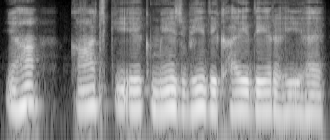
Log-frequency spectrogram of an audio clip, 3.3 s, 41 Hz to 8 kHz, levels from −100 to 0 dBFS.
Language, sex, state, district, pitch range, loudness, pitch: Hindi, male, Jharkhand, Ranchi, 125-140 Hz, -16 LUFS, 135 Hz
